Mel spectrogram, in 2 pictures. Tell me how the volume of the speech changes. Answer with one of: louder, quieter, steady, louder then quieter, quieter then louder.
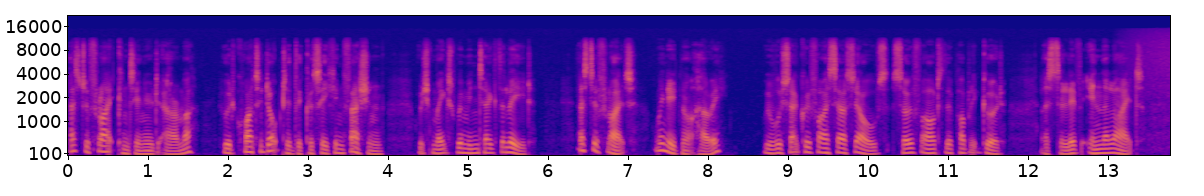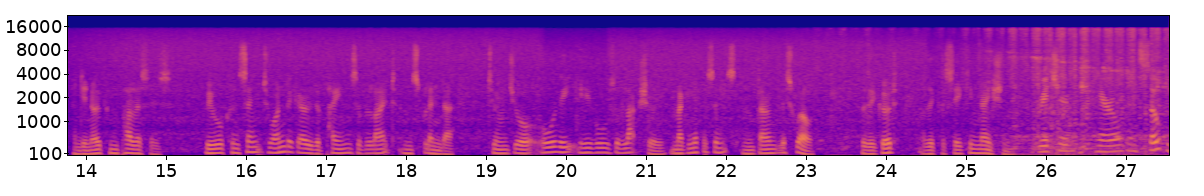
steady.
